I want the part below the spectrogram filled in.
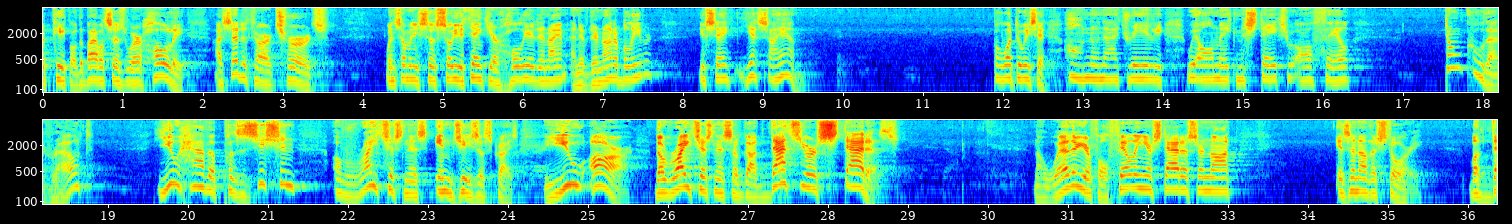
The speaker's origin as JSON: {"language": "English", "region": "Saskatchewan", "country": "Canada", "also_born_or_lived": "Tri-Cities", "moved": "yes", "lives_now": "Kamloops, Canada", "said": "I come from Saskatchewan originally"}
